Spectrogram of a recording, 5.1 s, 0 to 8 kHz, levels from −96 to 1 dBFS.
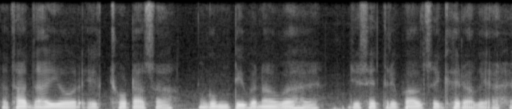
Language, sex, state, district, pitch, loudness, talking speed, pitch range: Hindi, male, Uttar Pradesh, Lucknow, 110 Hz, -16 LUFS, 185 wpm, 105-115 Hz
